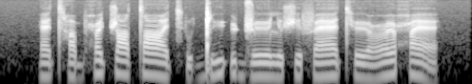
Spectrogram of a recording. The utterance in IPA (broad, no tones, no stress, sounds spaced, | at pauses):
æ tʰ ɑ b ħ œ t͡ʃ uː tˤ ɛː t͡sʼ u ɡ͡ǃ y ʔ y ɖ͡ʐ øː l ɵ ʃ e f æː tʰ øː ʕ ø ħ æ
